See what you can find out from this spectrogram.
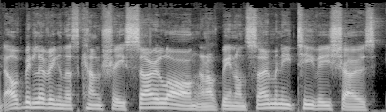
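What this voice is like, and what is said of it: Strong foreign accent. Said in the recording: “I wouldn't understand 50% of what you said ... you're the only one that has an issue with my accent.”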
